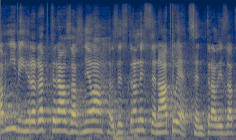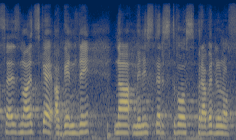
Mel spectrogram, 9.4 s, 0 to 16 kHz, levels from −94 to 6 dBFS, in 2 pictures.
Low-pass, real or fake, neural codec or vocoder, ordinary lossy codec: 14.4 kHz; fake; autoencoder, 48 kHz, 128 numbers a frame, DAC-VAE, trained on Japanese speech; AAC, 64 kbps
